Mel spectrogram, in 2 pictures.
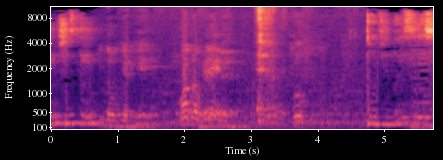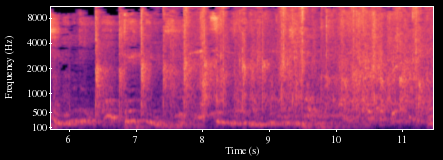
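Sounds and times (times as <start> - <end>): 
speech: 0.0 - 3.9
faint murmur of voices: 0.0 - 11.4
half-hearted applause from a small group: 6.4 - 11.4.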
